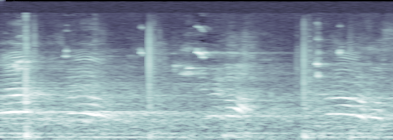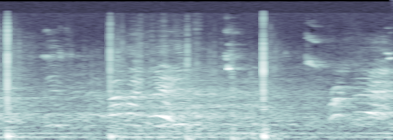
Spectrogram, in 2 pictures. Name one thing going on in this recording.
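A basketball thuds on the floor as it is dribbled.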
